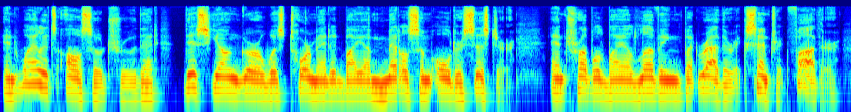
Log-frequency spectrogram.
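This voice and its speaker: A man reading a storybook as scripted audiobook narration, in a measured, expressive storytelling way. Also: medium pitch, creaky, breathy edge, no echo, clean studio sound. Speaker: audiobook reader.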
